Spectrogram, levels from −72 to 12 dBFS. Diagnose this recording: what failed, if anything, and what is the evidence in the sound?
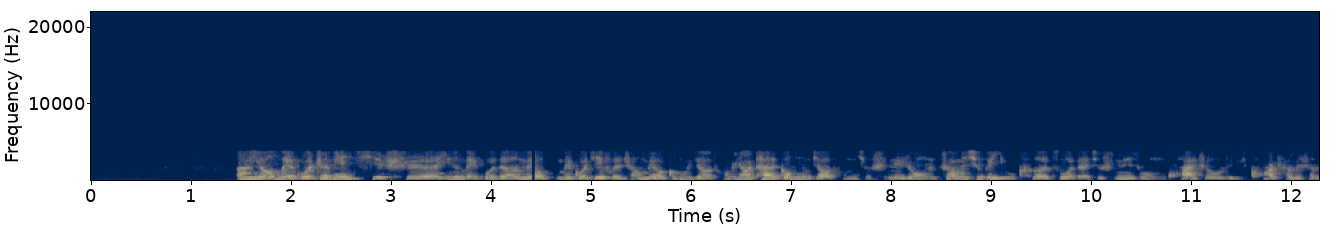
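The network stage failed at 4.4 s, where the audio drops to dead silence for 40 ms, with hard edges. That length fits two 20 ms packets lost in transit, so this is packet loss filled with silence, heard through the narrow G.711 telephone band.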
